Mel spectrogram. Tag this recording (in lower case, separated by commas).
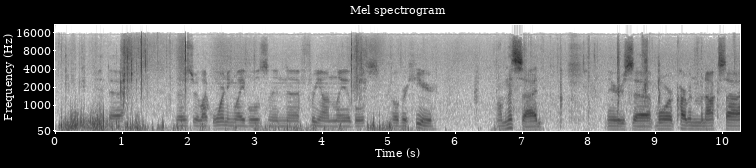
speech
